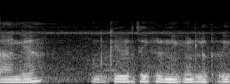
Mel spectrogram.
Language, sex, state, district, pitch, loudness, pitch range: Garhwali, male, Uttarakhand, Uttarkashi, 125 Hz, -13 LUFS, 115-125 Hz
